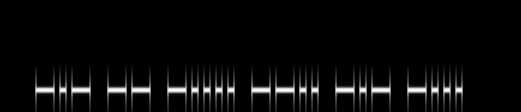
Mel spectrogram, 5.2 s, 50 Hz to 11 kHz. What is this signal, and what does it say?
Morse code, heard as a keyed tone, about 20 wpm, 700 Hz. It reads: KM6ZKB
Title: USA Call Signs Repeated 2x 20wpm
